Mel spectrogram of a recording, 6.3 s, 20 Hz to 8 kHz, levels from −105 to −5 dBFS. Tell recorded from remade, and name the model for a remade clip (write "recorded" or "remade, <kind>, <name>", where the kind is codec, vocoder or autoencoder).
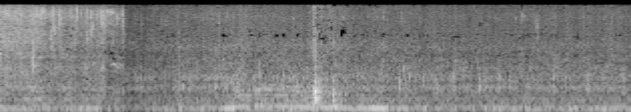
recorded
